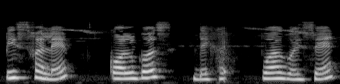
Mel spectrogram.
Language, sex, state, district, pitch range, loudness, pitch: Assamese, female, Assam, Sonitpur, 265-310 Hz, -17 LUFS, 275 Hz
